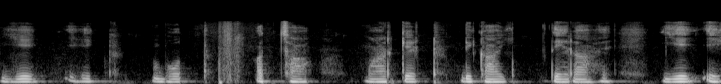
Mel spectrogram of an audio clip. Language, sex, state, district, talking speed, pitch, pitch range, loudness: Hindi, male, Rajasthan, Jaipur, 100 wpm, 130 Hz, 125-135 Hz, -21 LUFS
